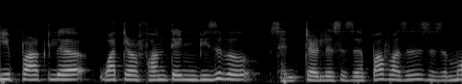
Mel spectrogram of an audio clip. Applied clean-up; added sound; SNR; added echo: none; none; none; none.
